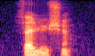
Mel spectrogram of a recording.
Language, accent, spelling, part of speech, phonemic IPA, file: French, France, faluche, noun, /fa.lyʃ/, LL-Q150 (fra)-faluche.wav
- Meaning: 1. faluche 2. a type of dense white bread from northern France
